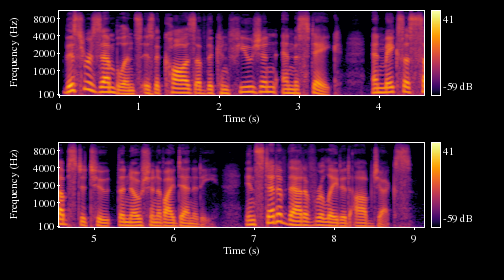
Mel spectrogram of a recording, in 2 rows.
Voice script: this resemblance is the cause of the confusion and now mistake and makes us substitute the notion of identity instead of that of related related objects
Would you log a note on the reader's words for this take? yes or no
yes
